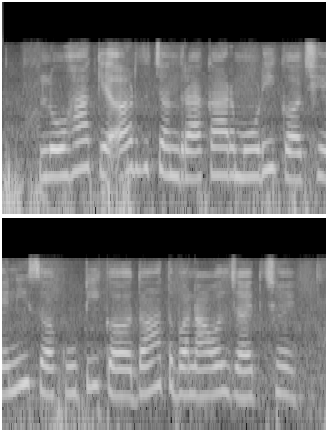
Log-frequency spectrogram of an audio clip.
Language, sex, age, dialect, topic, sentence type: Maithili, female, 25-30, Southern/Standard, agriculture, statement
